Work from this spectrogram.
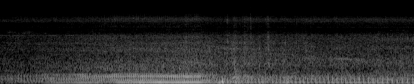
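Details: Carbureted Honda Scoopy scooter after a full service for sluggish, heavy, sputtering pull, full throttle from standstill: pitch climbs smoothly for about two seconds, then eases to a steady putter; pulls cleanly, normal acceleration.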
